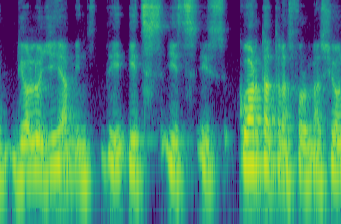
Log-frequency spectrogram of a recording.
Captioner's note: speaks in Spanish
